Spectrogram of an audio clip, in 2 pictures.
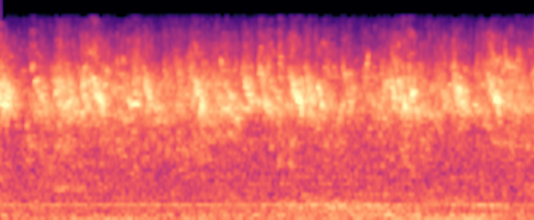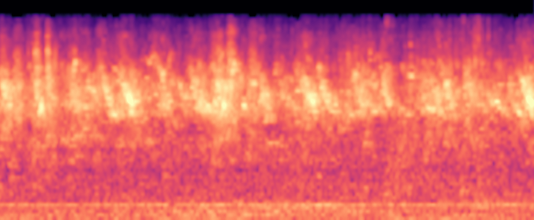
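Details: A house sparrow colony in a garden, dozens in holly and flowering currant bushes, chirps and chatters non-stop, many bright overlapping cheeps at once, with a faint steady hum underneath.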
